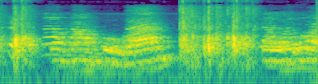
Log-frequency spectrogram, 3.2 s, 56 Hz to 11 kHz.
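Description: A group of women in a community family-development meeting chants the Tepuk P2K2 routine together, with claps falling in time under the loud, close unison voices.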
